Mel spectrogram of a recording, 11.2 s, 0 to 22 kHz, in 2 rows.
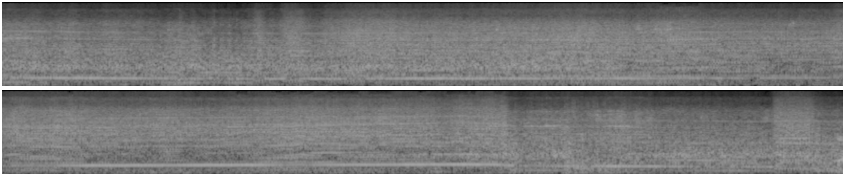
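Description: A 305 sprint car engine in iRacing holds a steady, loud drone for the whole stretch, with one tone rising slightly and then dipping near the end as the car lifts and gets back on the throttle, and no voices.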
